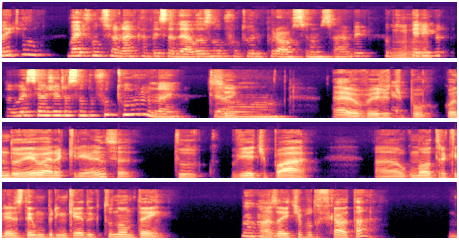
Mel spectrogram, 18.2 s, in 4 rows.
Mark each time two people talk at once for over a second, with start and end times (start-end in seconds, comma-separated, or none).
none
